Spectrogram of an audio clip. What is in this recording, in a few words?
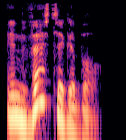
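"investigable", British English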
